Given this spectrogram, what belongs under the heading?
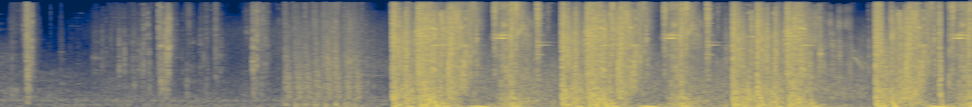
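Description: Jak Volkh weapon gunfire in Call of Duty Modern Warfare III: a quieter opening gives way to loud, close, rapid bursts of shots fired in quick runs with brief gaps.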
